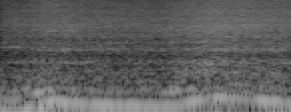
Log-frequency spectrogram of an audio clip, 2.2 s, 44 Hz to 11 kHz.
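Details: Ford (2009–2013 Fusion/Milan/Escape/Explorer/Mariner) engine running at part pedal while live throttle data is monitored on a scan tool: steady low rumble with a smooth, even rise, no misses or stumbles; running normally.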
